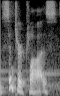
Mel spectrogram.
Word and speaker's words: Sinterklaas: the Dutch living together, the English pronounced it a little different, and it morphed from Sinterklaas to Santa Claus as we know today.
